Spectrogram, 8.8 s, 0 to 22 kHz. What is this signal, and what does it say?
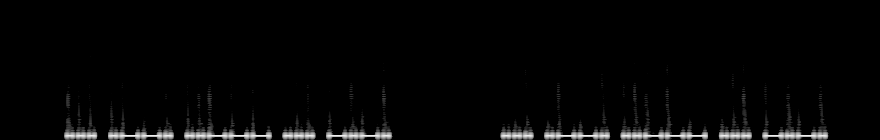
Morse code, heard as a keyed tone, about 22 wpm, 700 Hz. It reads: SP2SC SP2SC
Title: DXCC-100 Call Signs - 5 Characters - Repeated 3x - 22wpm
